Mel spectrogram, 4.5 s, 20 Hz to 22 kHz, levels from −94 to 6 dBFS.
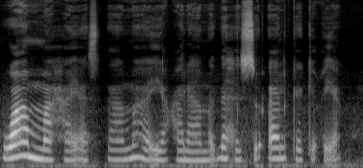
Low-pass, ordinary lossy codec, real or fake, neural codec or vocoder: none; none; real; none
